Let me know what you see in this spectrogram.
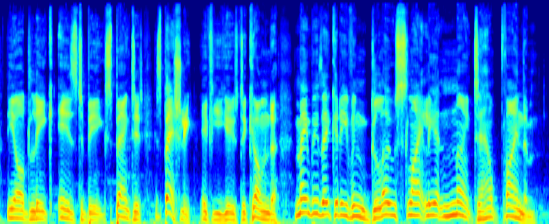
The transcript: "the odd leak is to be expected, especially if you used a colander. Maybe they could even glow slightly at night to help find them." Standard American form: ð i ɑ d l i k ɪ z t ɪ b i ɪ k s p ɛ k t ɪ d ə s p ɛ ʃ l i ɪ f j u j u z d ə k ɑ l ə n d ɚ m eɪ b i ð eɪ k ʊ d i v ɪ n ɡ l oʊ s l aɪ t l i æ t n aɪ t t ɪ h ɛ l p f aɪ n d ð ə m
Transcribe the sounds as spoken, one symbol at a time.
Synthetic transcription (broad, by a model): ð i ɑ d l i k ɪ z t ɪ b i ɪ k s p ɛ k t ɪ d ə s p ɛ ʃ l i ɪ f j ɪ j u z d ə k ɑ l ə n d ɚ m eɪ b i ð eɪ k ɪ d i v ɪ n ɡ l oʊ s l aɪ t l i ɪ t n aɪ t t ɪ h ɛ l p f aɪ n ð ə m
